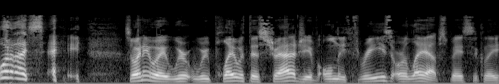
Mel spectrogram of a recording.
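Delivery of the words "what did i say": mock very high, reproaching yell. Retelling someone yelling after a missed mid-range shot: retelling someone yelling. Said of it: "he's like yelling at me".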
